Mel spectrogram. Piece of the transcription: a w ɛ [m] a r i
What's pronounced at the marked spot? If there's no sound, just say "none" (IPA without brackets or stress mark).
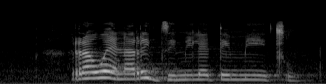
n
